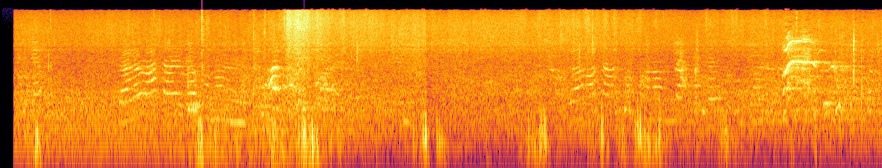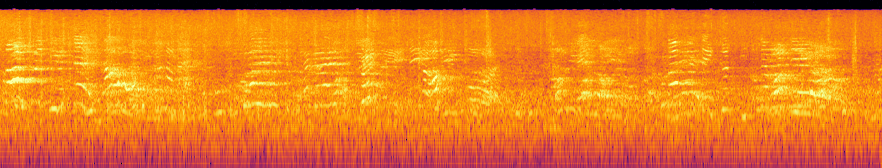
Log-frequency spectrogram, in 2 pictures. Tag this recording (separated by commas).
Human group actions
